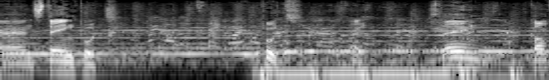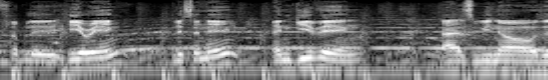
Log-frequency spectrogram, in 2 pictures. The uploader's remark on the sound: The LIVE recordings from The Summer of Love festival.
